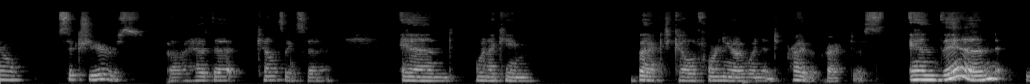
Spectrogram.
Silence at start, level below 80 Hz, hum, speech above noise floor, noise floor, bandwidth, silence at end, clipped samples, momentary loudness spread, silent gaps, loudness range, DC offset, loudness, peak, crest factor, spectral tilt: 0 s; -74 dBFS; none; 29 dB; -55 dBFS; 12.5 kHz; 0 s; under 0.1%; 18 LU; none; 10 LU; under 0.1%; -27 LUFS; -8 dBFS; 20 dB; -5 dB/octave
